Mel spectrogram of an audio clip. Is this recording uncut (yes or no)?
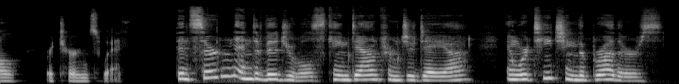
no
